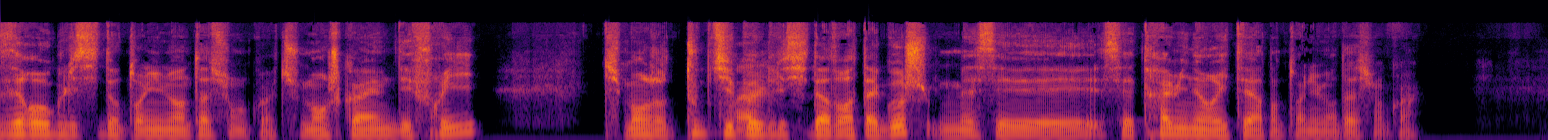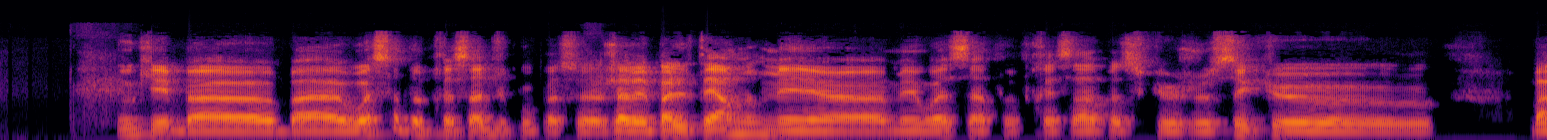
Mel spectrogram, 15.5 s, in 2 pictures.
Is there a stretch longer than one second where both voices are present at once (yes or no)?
no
